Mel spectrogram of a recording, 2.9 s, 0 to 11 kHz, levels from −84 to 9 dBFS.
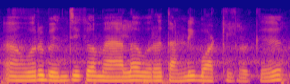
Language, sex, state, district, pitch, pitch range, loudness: Tamil, female, Tamil Nadu, Kanyakumari, 160 Hz, 150-170 Hz, -15 LUFS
